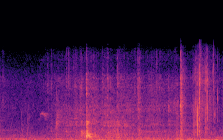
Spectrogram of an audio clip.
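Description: Footsteps: a few sharp steps, the loudest about a second in and two more near the end.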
